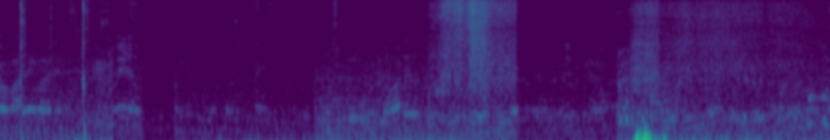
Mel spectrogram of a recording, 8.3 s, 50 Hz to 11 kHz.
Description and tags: This sound is when someone wants to light a cigarette.
campus-upf, square, UPFCS12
